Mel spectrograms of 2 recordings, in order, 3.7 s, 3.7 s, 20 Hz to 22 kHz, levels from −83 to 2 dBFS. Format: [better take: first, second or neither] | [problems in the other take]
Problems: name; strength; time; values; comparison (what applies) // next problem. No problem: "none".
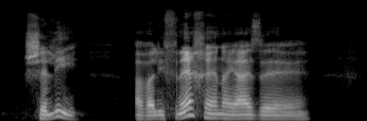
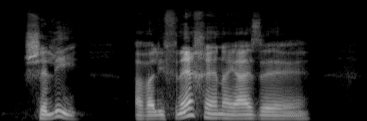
neither | thin; very slightly; fading below 700 Hz; the same in both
